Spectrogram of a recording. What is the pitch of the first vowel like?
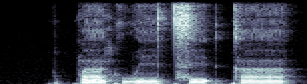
high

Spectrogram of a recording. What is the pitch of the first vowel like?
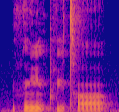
high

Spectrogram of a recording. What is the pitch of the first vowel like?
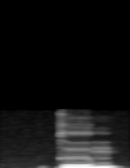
rising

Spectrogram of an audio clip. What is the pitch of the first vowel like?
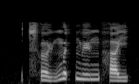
low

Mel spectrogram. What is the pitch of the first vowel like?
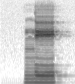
high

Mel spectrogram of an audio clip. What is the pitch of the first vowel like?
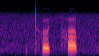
rising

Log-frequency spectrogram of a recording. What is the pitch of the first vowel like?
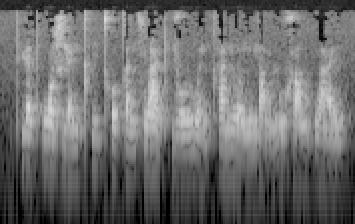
falling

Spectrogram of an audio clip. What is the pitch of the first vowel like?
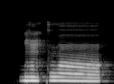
low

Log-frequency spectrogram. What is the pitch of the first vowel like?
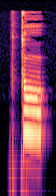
high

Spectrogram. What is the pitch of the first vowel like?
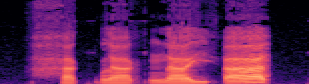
low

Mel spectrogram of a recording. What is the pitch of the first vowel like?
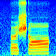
low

